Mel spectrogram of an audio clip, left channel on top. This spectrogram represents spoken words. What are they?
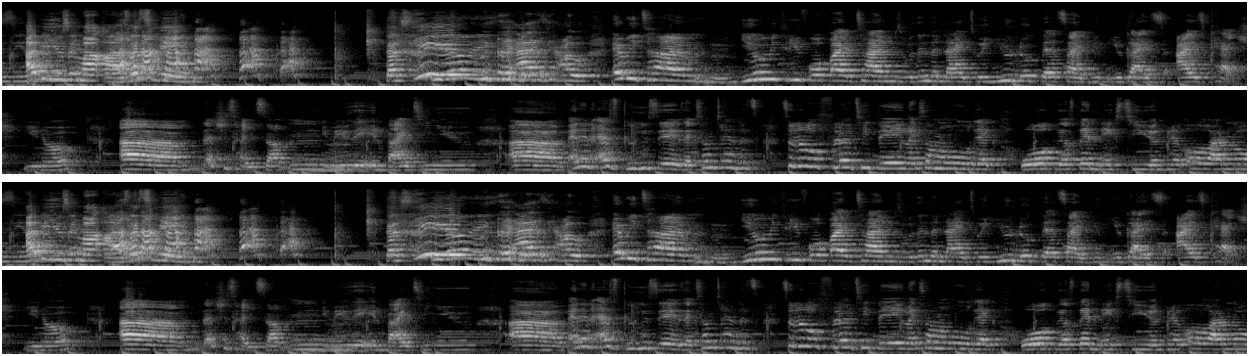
You know? I be using my eyes, that's me. That's me. You know, they use their eyes, how every time, you know, 3, 4, 5 times within the night when you look that side, you guys' eyes catch, you know. That should tell you something. Maybe they're inviting you. And then as Gugu says, like sometimes it's a little flirty thing. Like someone will like walk, they'll stand next to you and be like, oh, I don't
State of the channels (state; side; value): normal; both; correlation 0.52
